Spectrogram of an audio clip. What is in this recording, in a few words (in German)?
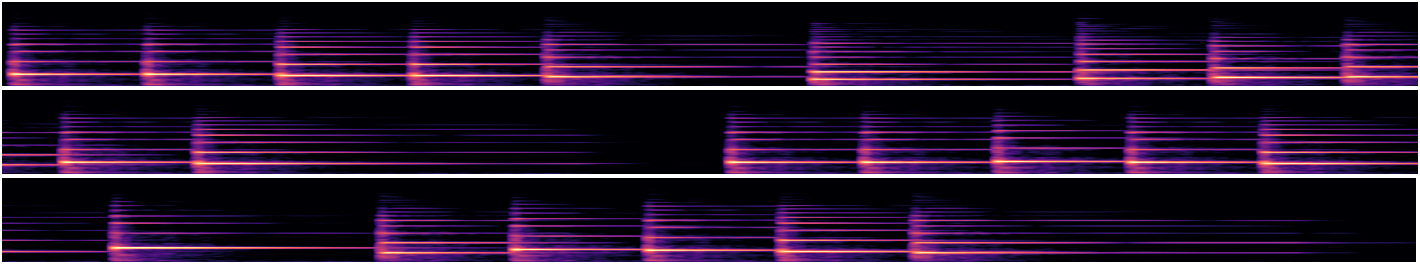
klavier; MelodieMeister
